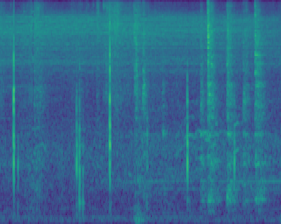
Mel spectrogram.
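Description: Scattered light clicks and knocks, about eight spread unevenly over a few seconds, from a blacksmith handling a freshly forged nail in tongs and moving about the forge. A faint steady insect buzz runs underneath.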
